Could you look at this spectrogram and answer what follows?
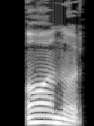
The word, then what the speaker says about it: honor: Exemplos em que o H é mudo: honest, honor, hour.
